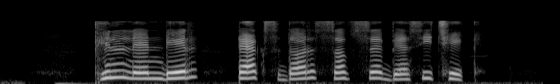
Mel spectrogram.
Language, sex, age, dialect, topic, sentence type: Magahi, female, 18-24, Northeastern/Surjapuri, banking, statement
